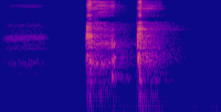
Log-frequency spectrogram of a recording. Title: “when You Cough Now Days” Comedy Video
